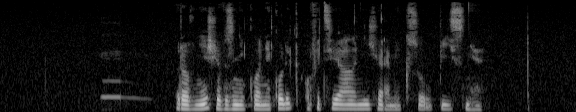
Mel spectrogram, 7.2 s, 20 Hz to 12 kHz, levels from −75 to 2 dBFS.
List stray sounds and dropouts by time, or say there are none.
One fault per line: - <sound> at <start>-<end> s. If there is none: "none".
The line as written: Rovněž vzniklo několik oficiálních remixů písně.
- laugh at 1.2-1.9 s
